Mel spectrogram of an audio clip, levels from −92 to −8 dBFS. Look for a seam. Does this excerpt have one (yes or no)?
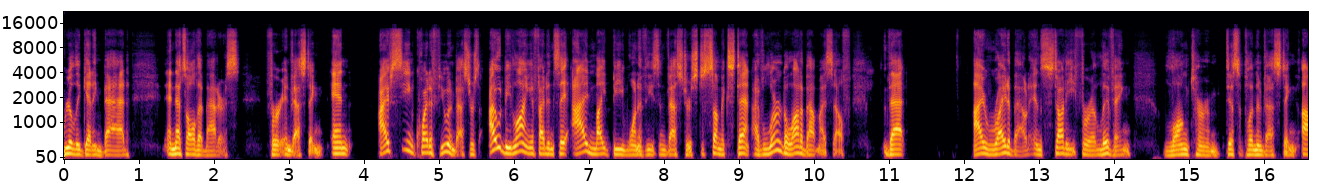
no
